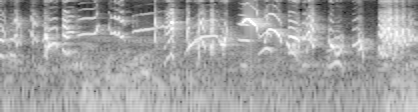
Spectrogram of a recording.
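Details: Lure recording of an oriental magpie-robin meant to set other birds singing; rapid, varied high notes, upward and downward whistled slurs and sharp chips, ending in a brief harsh buzzy burst.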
